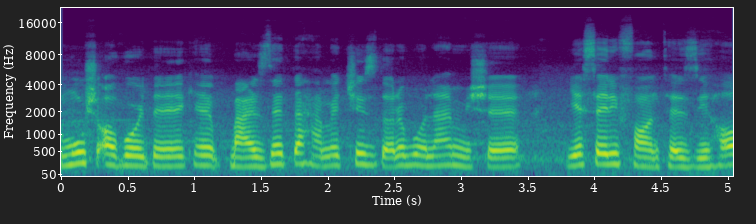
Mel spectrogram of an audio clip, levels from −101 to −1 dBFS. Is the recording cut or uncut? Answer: cut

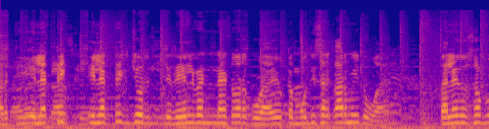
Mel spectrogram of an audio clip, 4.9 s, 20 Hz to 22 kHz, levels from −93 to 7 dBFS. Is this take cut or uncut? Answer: uncut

